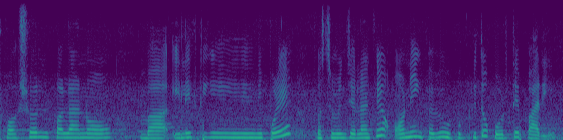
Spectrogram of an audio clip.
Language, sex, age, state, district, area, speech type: Bengali, female, 18-30, West Bengal, Paschim Medinipur, rural, spontaneous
